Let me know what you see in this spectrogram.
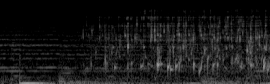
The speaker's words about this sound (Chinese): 这天啊，天空原本是蓝蓝的，可是不知道什么时候，竟然下起了雨来。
